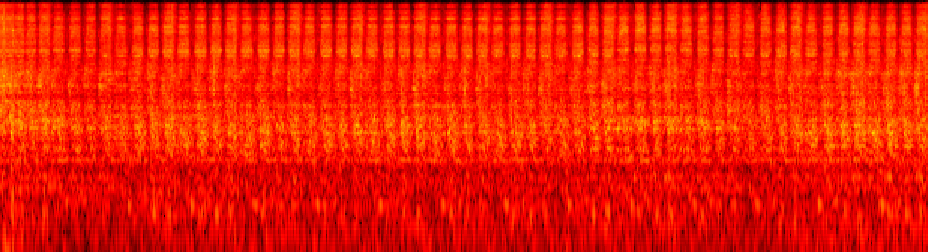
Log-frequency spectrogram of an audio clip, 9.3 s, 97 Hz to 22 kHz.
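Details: 1973 VW Thing with swapped VW Beetle engine, restart after fuel pump replacement: steady rhythmic cranking about three turns a second for several seconds without firing; turns over but won't start, cause not confirmed.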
